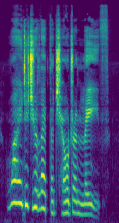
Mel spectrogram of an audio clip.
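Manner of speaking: loud, furious, shrieking witch's screech. Reading a story aloud, the angry witch line: screeching.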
